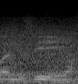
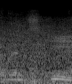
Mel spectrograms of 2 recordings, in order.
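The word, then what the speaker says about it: Linskey: No, not Lindsay. Linsky. L-I-N-S-K-E-Y spelled like whiskey with an E-Y.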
